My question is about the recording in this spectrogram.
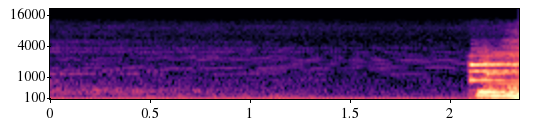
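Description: Low, steady mains hum with faint hiss in a pause between musical passages, as the last of the music dies away.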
